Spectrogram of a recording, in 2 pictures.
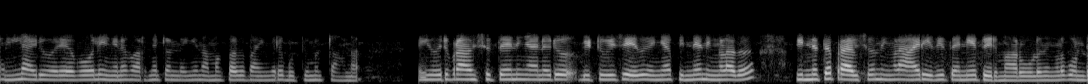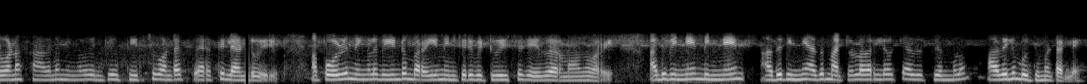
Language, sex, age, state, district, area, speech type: Malayalam, female, 30-45, Kerala, Idukki, rural, conversation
